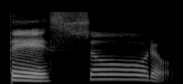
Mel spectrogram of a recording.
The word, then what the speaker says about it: tesoro: The sound at the end, tesoro, tesoro, tesoro. So here the R is the flap T sound.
